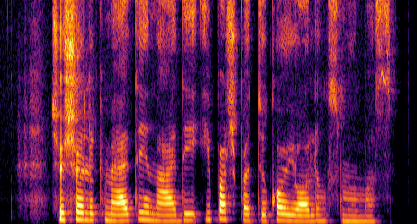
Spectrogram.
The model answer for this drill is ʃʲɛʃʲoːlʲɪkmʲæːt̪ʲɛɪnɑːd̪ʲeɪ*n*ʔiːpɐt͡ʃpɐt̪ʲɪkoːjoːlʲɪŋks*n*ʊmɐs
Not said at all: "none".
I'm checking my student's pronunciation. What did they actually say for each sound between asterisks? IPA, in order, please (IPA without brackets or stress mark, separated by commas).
none, m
